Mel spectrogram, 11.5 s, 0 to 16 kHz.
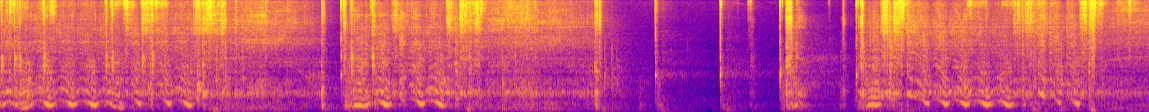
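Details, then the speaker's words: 1972 Triumph Dolomite 1850 barn find, off the road for 34 years: steady starter cranking with uneven firing pulses that nearly catch but won't hold; crank no start from fuel starvation, fuel pump stuck, probably rusted. "this one seems to be stuck I think probably rusted in so I need to get a new fuel pump but I'm pretty sure I still can start it because it's almost started"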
